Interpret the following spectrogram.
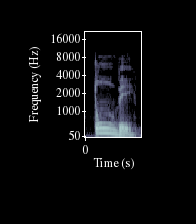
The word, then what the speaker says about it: tomber: it does mean that this combination of om will give you the sound on. Okay, you don't pronounce the m at all, so it's really a nasal, so it goes in your nose. Tomber.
